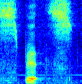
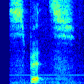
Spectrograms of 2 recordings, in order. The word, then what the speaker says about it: Spitz: ET this word has a homonym it is spits the word is from German it is a noun a medium-sized white dog descendant from Pomeranian ancestors and often regarded as a constituting a separate breed Spitz and any alternative pronunciations spits can you tell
